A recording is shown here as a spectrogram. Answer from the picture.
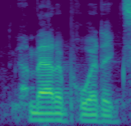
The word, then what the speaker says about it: hematopoietic: starting from hematopoietic stem cells. Did I pronounce that right? – Yes.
